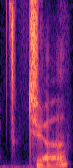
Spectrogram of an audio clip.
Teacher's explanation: आप अपनी जीभ पर ध्यान देकर च बोलिए। च आपकी जीभ का बीच का हिस्सा ऊपर तालू को छुएगा।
